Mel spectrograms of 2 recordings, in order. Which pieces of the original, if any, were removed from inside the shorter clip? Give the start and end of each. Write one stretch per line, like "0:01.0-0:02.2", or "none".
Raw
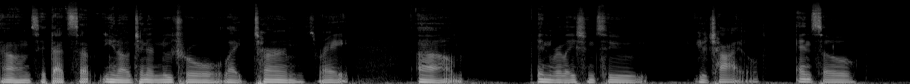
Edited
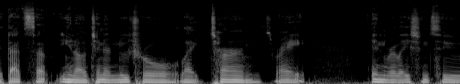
0:04.1-0:05.4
